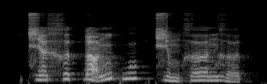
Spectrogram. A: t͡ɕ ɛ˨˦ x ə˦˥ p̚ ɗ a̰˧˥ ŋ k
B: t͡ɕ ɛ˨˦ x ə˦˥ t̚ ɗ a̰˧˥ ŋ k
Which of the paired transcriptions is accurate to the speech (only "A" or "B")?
B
